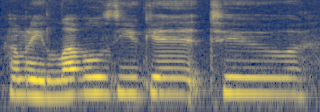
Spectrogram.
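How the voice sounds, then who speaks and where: A young woman, hoarse from a cold, giving a casual game guide voice-over and often clearing her throat. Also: medium pitch, flat delivery, a little slow, mellow, a little hiss or hum. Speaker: gaming youtuber.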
